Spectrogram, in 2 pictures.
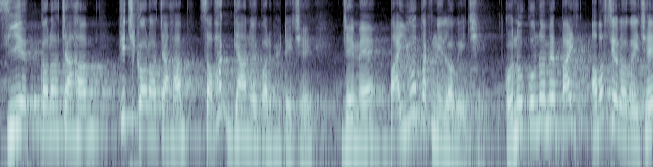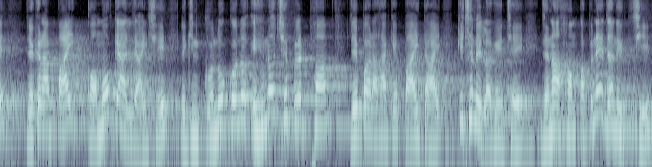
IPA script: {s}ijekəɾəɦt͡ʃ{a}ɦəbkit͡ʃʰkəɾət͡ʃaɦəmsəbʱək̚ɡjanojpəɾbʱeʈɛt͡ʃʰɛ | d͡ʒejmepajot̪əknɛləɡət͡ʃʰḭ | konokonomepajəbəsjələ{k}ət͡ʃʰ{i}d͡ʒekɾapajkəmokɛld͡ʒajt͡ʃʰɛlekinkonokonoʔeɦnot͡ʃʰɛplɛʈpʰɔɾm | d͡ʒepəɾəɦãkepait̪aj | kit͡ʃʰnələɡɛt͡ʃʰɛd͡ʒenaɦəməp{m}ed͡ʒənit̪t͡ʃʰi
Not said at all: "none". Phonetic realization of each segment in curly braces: s, a, ɡ, ɛ, n

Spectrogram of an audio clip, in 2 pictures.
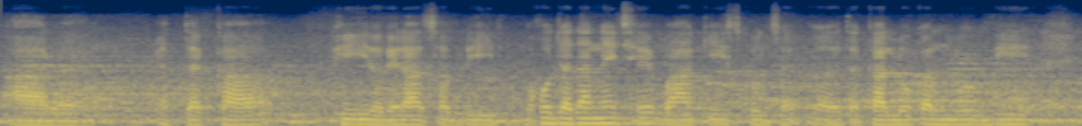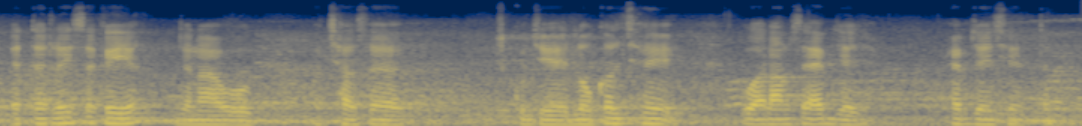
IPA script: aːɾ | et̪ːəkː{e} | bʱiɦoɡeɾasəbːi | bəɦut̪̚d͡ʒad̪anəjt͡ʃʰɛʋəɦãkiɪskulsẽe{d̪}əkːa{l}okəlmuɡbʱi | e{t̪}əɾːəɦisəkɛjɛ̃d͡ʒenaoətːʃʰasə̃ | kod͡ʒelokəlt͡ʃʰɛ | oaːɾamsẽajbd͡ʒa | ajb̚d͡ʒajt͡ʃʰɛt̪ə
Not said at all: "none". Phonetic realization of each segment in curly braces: a, t̪, l, t̪

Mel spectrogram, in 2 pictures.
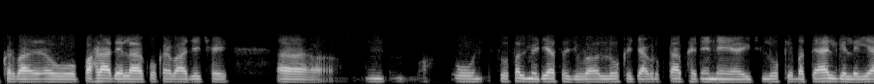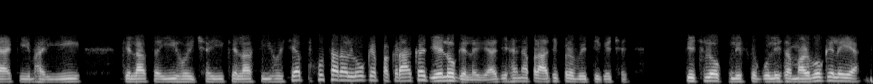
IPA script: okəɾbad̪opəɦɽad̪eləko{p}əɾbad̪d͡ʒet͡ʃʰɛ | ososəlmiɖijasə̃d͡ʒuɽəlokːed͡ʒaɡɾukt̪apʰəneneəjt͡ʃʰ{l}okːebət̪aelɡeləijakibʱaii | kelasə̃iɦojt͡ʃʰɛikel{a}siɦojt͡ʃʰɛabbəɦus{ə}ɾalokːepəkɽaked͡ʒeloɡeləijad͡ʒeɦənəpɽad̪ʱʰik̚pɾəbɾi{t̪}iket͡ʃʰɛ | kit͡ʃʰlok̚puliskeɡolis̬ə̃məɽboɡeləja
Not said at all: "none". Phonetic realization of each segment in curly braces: k, l, a, a, t̪

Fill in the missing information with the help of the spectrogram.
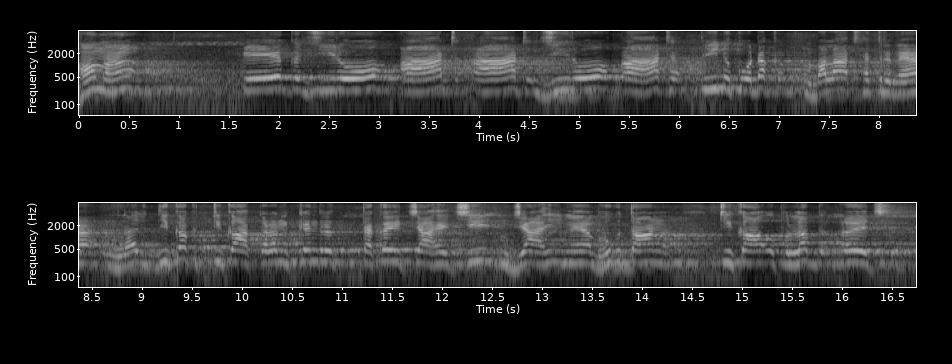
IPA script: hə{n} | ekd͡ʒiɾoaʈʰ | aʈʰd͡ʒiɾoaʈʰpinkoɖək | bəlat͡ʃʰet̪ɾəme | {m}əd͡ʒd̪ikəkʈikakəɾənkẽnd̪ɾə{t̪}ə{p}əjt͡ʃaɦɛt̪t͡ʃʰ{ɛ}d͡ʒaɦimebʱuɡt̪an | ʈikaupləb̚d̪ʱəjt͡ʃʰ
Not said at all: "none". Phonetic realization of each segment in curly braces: m, n, t̪, k, i

